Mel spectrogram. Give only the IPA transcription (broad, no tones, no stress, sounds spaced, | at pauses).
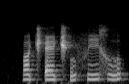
ɒ t͡ʃʼ æ t͡ʃʼ o f e x o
